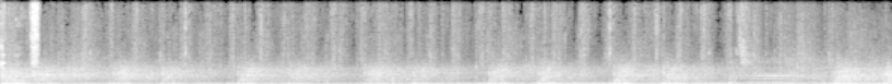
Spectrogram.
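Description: Footsteps run on a metal walkway.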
